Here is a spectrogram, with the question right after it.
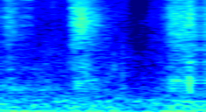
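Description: Double-fried sliced onions for biryani, fried till golden brown, are handled to show off their crunch. Brittle, bright crackling rustles come in two bursts, louder around the middle and again near the end. The sound shows how crispy the onions are.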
